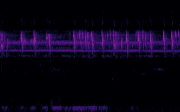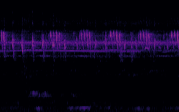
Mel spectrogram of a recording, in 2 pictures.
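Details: Hill prinia (prenjak gunung) call played as a lure for trapping: quick high chirpy notes in short bursts, repeated roughly every half second, over a steady high insect-like whine and faint low rumbling.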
